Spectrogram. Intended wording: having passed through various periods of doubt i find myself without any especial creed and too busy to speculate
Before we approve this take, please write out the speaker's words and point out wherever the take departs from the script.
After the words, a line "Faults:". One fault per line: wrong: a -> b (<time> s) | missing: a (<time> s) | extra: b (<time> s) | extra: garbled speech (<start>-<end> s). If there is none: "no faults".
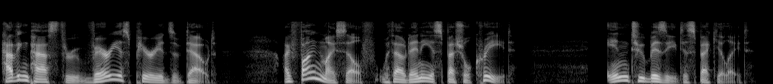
having passed through various periods of doubt i find myself without any especial creed in too busy to speculate
Faults:
wrong: and -> in (6.1 s)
